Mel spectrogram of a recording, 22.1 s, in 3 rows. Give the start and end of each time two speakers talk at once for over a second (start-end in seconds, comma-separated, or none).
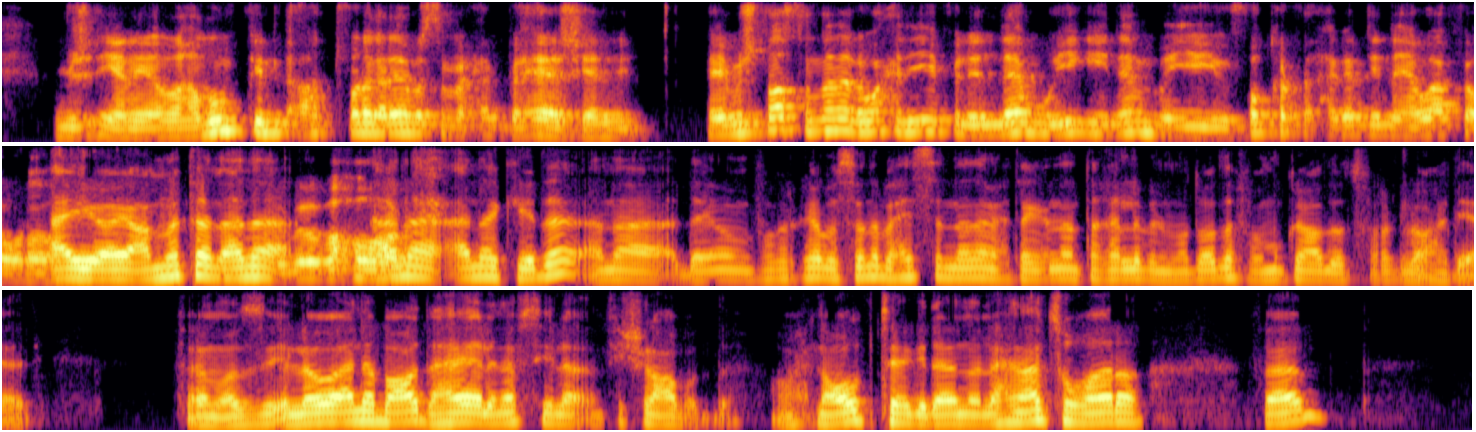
none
